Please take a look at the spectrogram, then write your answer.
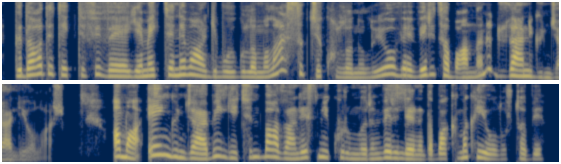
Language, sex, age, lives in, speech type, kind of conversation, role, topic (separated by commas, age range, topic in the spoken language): Turkish, female, 35-39, Germany, read, expert-assistant, expert, İnternetten okuduğum gıda güvenliği tavsiyelerinin doğru olup olmadığını anlamak için nelere dikkat etmeliyim?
